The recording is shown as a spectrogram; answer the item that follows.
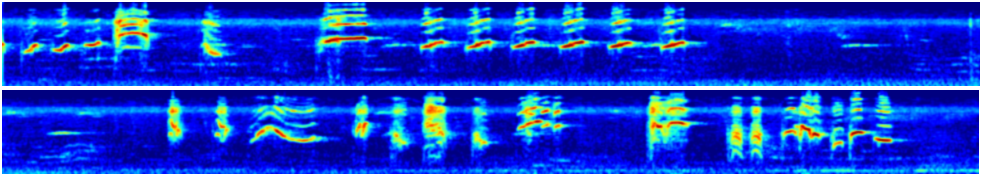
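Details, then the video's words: Greater green leafbird singing in full, varied song to excite contest birds: a run of rapid repeated whistled notes, then sharp chirps, slurred rising and falling phrases and harsh bursts in quick succession, with a steady background hum. "Cucak Ijo Gacor Ampuh Menaikkan Emosi Burung Lomba"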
